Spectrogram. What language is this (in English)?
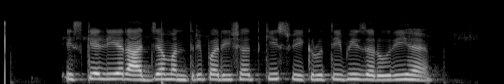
Hindi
